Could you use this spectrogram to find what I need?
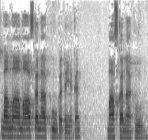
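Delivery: a hint of a sobbing boy asking forgiveness; tearful plea. Son hugging his mother at night, softly tearful. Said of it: "dia menangis".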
